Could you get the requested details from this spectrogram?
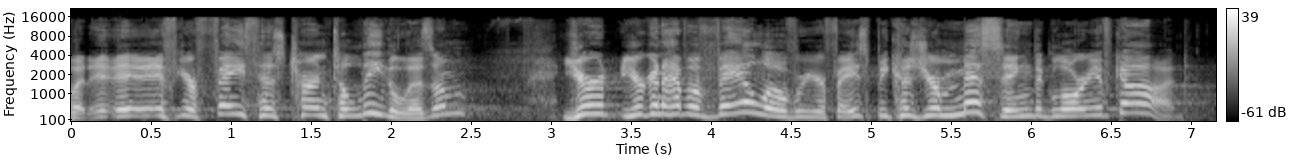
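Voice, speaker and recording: A man's extremely high, bright, sharp voice, raised and projected, with very wide pitch swings and a fairly quick pace. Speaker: pastor. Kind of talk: sermon. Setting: church. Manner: earnest, urgent, impassioned preaching; direct, warm and conversational, with repeated restarts.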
